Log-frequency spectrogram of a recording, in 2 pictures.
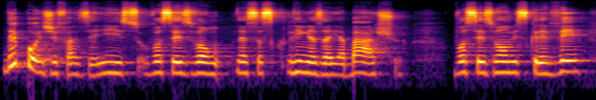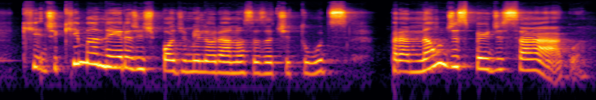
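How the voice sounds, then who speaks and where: Patient woman teacher explaining to kids. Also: medium pitch. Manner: patient, slow, spells out syllables for young children; checks in with "tá bom?" and "combinado?". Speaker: primary school teacher. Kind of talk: remote class instructions.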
